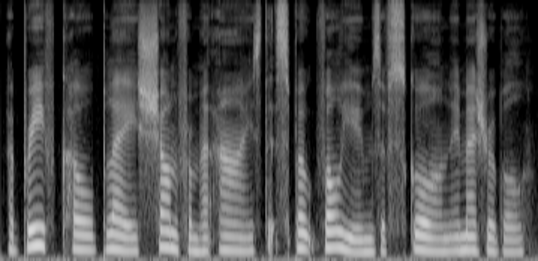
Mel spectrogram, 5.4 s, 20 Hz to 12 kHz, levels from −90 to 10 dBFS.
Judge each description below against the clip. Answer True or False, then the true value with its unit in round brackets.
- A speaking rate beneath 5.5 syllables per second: True (4.5 syllables/s)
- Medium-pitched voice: True (180 Hz)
